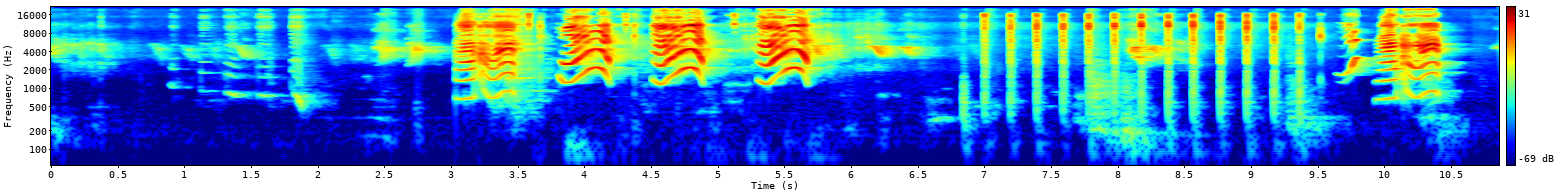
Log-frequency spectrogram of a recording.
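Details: Pet parrot talking: three loud, rising-and-falling speech-like syllables, then a run of evenly spaced sharp clicks, ending with another bent tonal call.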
